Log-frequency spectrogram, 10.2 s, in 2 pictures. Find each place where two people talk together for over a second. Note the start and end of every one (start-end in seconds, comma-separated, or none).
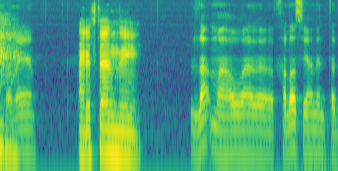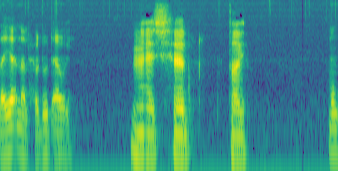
none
